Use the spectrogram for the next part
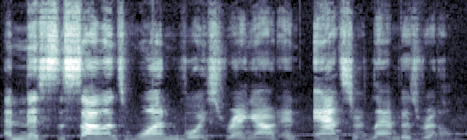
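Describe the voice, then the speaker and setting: A woman narrating a visual novel as an amateur read-aloud, expressive and informal. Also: a little high, normal speed, a little hiss or hum. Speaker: narrator and reader.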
